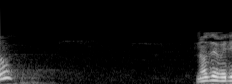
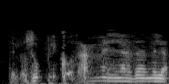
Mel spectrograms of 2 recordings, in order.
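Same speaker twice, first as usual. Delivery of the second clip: mock pleading whisper; 6 dB quieter than usual. Mocking a half-hearted prayer.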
